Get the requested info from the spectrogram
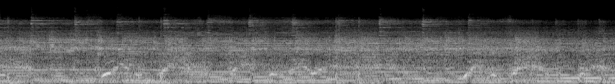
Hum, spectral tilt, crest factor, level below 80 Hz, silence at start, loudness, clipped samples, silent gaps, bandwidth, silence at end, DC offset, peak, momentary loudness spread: none; -5 dB/octave; 12 dB; -34 dBFS; 0 s; -18 LUFS; under 0.1%; none; 11 kHz; 0 s; under 0.1%; -6 dBFS; 3 LU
